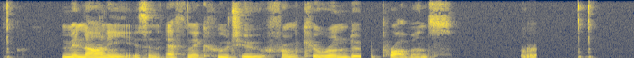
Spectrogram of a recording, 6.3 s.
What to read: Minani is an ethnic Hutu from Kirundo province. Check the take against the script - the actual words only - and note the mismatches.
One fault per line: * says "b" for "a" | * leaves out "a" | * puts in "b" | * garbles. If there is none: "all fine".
all fine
